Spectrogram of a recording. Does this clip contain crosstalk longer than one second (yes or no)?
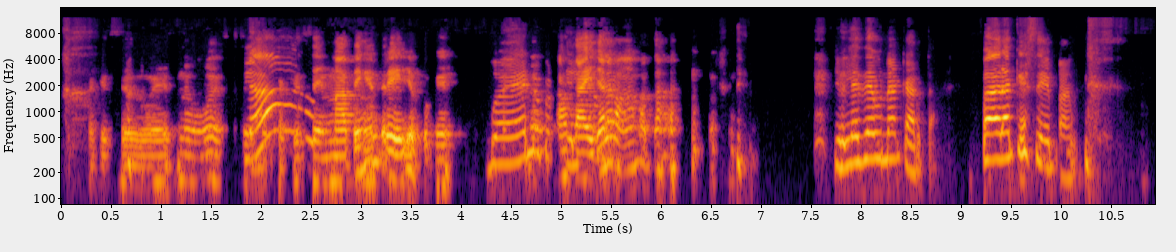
no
